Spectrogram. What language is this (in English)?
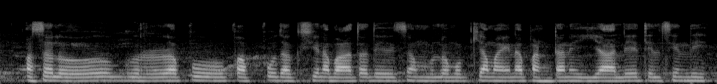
Telugu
